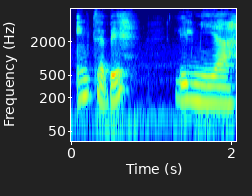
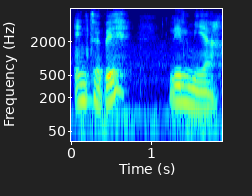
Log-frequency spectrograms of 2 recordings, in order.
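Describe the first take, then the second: No difference in how they are said.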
